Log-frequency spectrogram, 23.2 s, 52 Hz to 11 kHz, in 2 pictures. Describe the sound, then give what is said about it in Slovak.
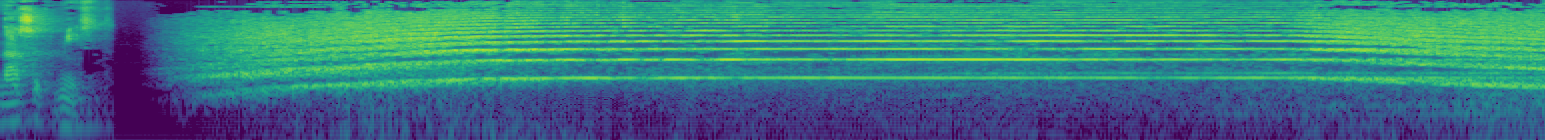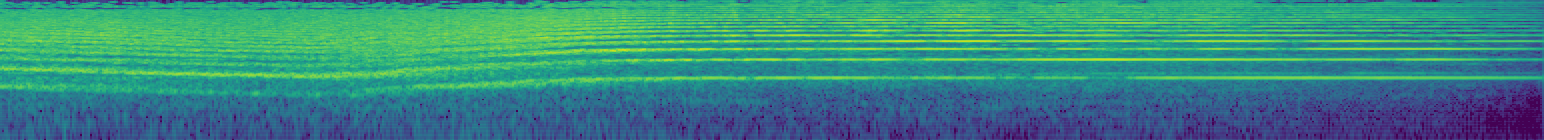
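An air raid siren in Ukraine, as heard in Ukrainian cities, wails loud and steady for about 20 seconds, its tone dipping low midway before climbing back up to a sustained howl, without any talking. “Budete počuť to, s čím žijeme posledných 25 dní. Zvuk, ktorý sa udomácnil vo všetkých našich mestách.”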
